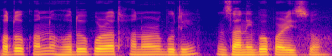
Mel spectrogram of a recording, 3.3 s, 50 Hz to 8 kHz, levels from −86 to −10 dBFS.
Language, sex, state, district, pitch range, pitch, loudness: Assamese, male, Assam, Sonitpur, 135-145 Hz, 140 Hz, -19 LUFS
